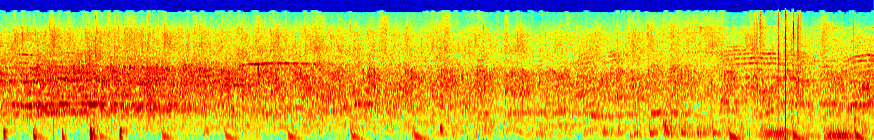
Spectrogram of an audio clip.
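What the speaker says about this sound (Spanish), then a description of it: "¡Y un aplauso para ellos!" Steady audience applause fills a children's carnival contest, dense clapping with scattered sharper claps and a lively crowd wash throughout.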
